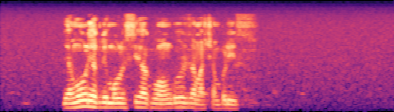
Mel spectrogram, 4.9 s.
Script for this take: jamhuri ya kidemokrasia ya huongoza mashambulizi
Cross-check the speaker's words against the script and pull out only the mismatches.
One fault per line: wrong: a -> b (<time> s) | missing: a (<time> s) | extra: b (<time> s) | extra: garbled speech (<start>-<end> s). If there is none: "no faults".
no faults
